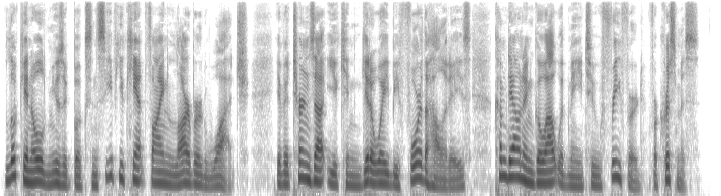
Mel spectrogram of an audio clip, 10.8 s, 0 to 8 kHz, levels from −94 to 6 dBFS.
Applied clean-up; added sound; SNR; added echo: none; none; none; none.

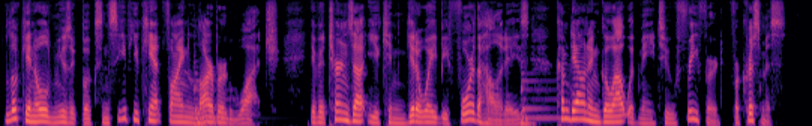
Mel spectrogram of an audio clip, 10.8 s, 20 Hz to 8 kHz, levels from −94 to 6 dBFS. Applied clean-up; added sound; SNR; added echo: classical method spectral subtraction.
